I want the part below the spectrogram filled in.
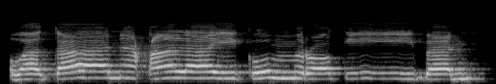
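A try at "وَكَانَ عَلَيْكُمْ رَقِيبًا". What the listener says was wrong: Jangan waqana, biasa aja. Wa kana 'alaikum raqiban. Diulang lagi.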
